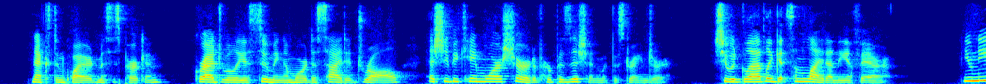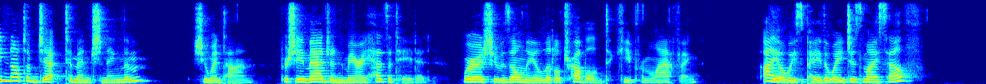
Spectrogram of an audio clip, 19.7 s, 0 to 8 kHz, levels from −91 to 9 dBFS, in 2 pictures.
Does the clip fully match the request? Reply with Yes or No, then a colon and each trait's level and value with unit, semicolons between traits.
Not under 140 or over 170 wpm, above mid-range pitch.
No: average, 190 wpm; high, 220 Hz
